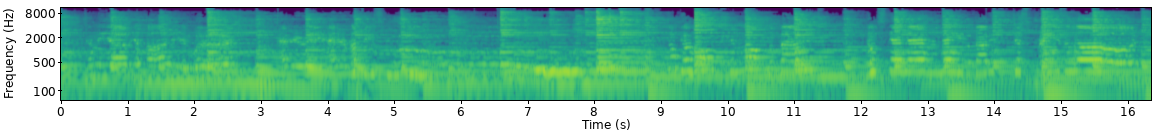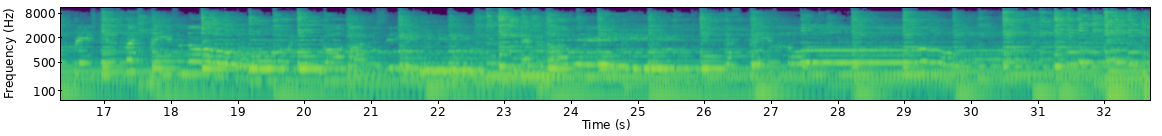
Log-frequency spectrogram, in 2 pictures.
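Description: Electronic keyboard playing a song in many quick notes over a steady bass line, with a plucked-string tone, and a man singing along into a microphone.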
